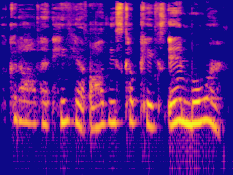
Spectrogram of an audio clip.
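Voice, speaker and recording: A woman in her thirties reads a picture book aloud to young children as a storytime reader, in a high-pitched, mellow voice with a level tone and moderate pace. She reads expressively, asking questions and counting along with the kids.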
